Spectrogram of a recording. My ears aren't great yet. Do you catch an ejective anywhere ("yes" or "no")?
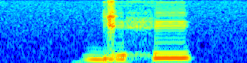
no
